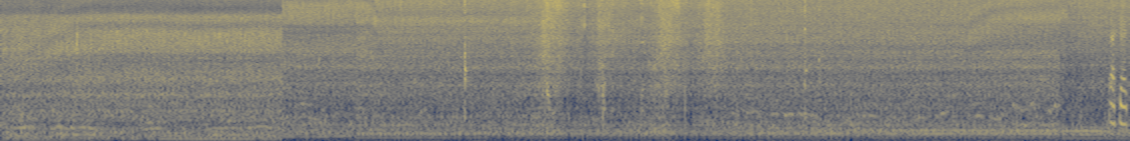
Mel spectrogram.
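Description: Masala spices for a village-style chicken curry sizzle and hiss loudly in a pan, with intermittent stirring scrapes and bursts of steam, and someone speaks over the cooking.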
